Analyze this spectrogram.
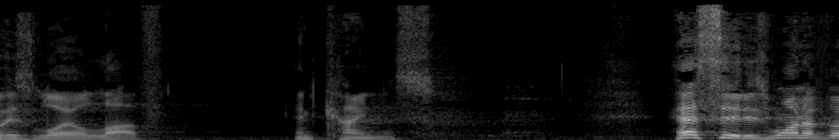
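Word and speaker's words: chesed (חסד): And it's the Hebrew word chesed. Okay, you say it like there's something caught in your throat, chesed.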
